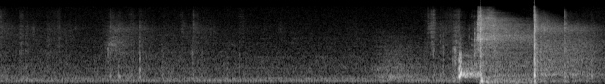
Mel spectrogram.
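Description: A heavy medicine ball pushed off the chest with a sudden rush of effort about four and a half seconds in, then one sharp thud as it lands on the rubber gym mat.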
